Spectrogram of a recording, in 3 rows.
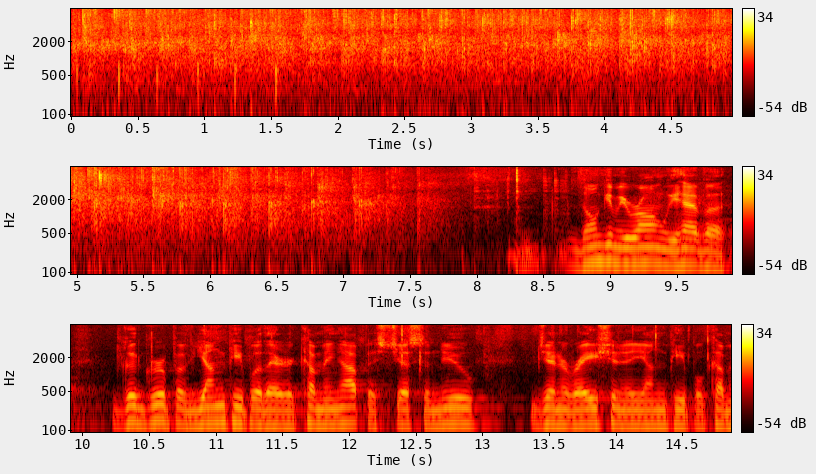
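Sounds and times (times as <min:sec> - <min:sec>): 
crowd applauding: 0:00.0 - 0:07.8
speech: 0:08.8 - 0:14.8.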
